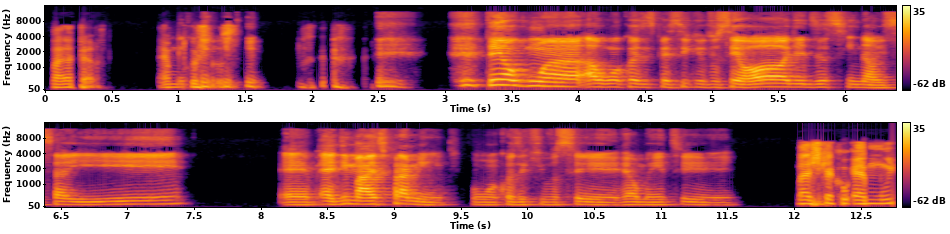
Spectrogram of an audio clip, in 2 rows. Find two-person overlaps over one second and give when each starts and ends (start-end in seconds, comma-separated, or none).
none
